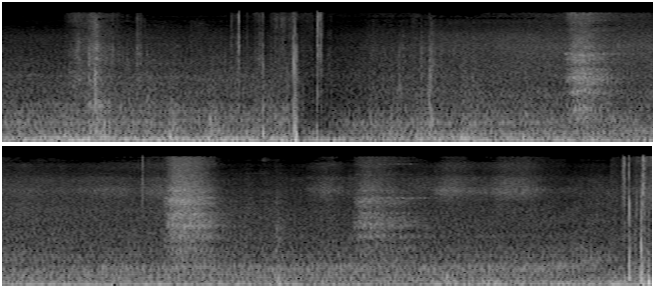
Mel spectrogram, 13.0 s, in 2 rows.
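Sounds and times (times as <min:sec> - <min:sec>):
electric train rumble: 0:00.0 - 0:13.0
short hisses: 0:08.0 - 0:08.8.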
